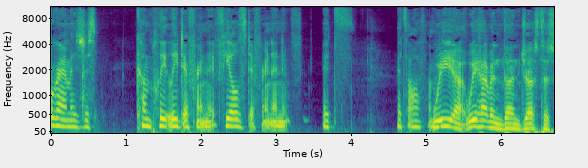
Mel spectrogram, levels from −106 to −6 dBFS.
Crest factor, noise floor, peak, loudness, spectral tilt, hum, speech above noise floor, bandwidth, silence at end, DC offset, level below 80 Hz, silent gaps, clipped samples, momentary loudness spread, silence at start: 14 dB; -54 dBFS; 0 dBFS; -15 LUFS; -6 dB/octave; none; 40 dB; 11 kHz; 0 s; under 0.1%; -36 dBFS; none; under 0.1%; 11 LU; 0 s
